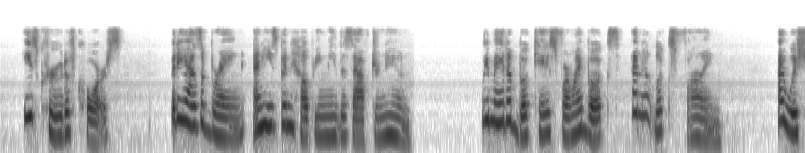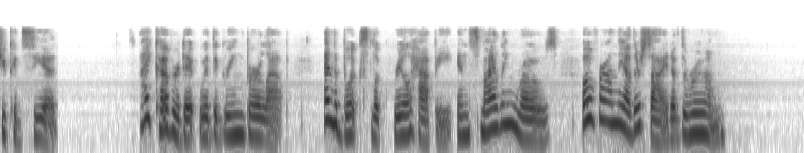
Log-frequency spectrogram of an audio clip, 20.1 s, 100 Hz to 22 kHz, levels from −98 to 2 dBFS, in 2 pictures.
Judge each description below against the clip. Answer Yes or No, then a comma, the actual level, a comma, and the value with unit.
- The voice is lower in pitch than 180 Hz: No, high, 200 Hz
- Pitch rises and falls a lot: Yes, wide, 6.6 semitones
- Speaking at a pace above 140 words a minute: Yes, average, 170 wpm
